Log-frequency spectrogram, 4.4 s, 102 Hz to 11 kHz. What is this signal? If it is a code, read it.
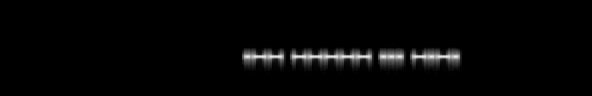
Morse code, heard as a keyed tone, about 40 wpm, 700 Hz. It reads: W0SC
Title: USA Call Signs - 4 Characters - Repeated 3x - 40wpm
